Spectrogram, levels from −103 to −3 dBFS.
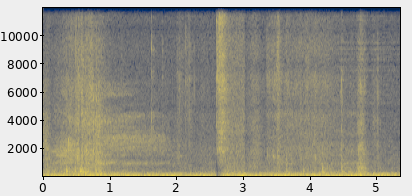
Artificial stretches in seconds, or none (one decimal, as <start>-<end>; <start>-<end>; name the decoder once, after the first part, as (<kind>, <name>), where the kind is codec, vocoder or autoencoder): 4.4-5.4 (vocoder, Vocos)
